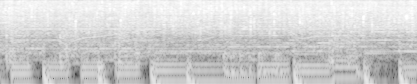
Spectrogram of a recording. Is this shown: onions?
yes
